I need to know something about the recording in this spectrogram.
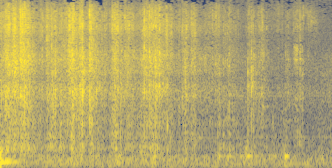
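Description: Soft crinkling and rustling of a small slip of paper being drawn and unfolded to pick a question, a steady run of light crackles with no voices over it.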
